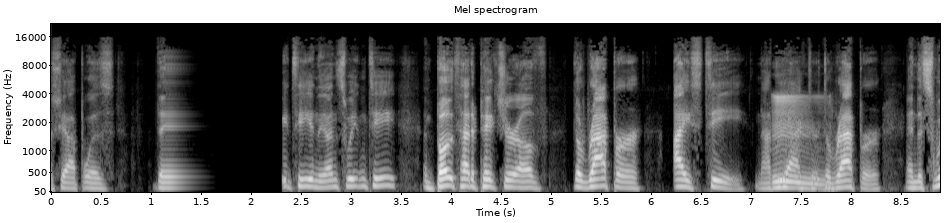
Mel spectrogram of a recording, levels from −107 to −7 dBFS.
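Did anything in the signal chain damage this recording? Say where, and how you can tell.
Yes, network damage. A burst of packet loss at 0.73–0.81 s and 0.91–0.98 s, each about 60 ms missing, gives a held, fading buzz or hiss.

Short concealed packet loss at 0.98–1.03 s drops about 40 ms. The receiver patched it from the last sound, leaving a brief smear and a blurred spectrogram patch.

From 1.15 to 2.33 s, after "was they", the sound turns to a fading buzz or hiss and then about 0.84 s of flat silence before "tea and the unsweetened" resumes. This is likely a long network dropout.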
